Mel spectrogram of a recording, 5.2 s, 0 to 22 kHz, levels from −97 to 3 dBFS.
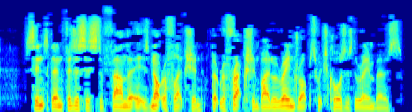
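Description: Speech with heavy ringing, washy smearing and breathing hiss throughout, likely WMA compression at a low rate fitting 32 kbps, with nothing above 17.1 kHz.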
